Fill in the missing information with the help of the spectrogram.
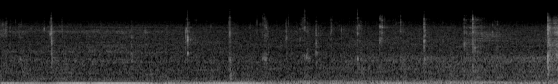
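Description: Close-miked eating of spicy instant noodles: irregular wet clicks and smacks from chewing, with a sharper click near the end.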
